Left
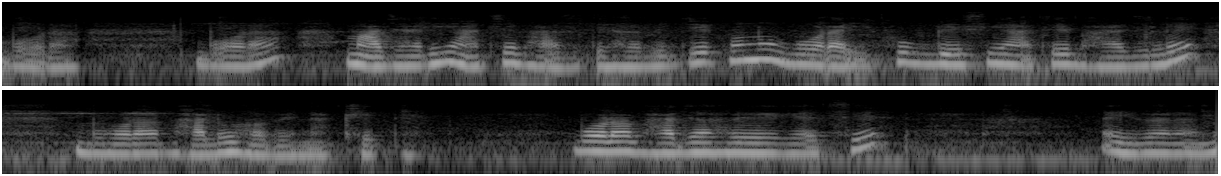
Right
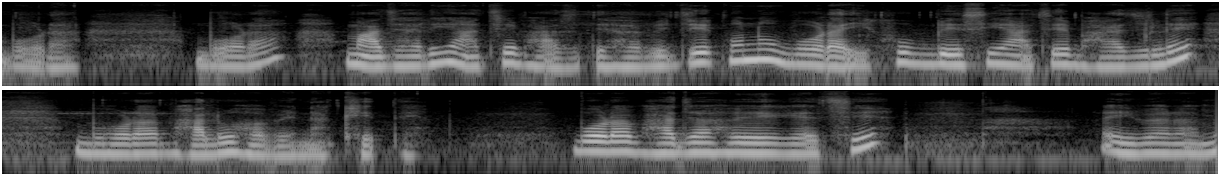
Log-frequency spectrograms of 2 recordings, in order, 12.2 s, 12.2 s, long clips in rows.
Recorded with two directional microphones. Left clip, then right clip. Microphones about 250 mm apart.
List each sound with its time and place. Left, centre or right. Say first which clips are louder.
0.1 s a woman's voice: right 10 dB; right
9.0 s a woman's voice: right 10 dB; right
11.6 s a woman's voice: right 11 dB; right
